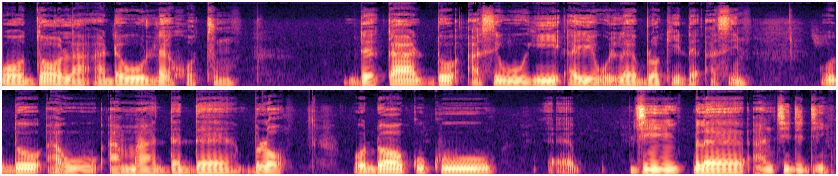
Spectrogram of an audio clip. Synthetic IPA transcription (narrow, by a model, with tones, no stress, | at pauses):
wɔ˨d̪ɔ˦˨la˦ʔa˨ɖə˦wo˦lə˨xɔ̰˨t̪ʰṵ̃˦m | ɖə˨ka˦d̪o˦a̰˨si˦wu˨ɣi˦ʔə˦jɛ˦wo̰˨lə˦blɔ˦kḭ˨ɖə̰˨ʔa˨sḭ˦ | wo˦d̪o˦ʔa̰˨wu˨a̰˨mã˨d̪ə˦d̪ə˦blɔ˦˨ | wo˦ɖɔ˦ku˦ku˦ | d͡ʒĩ˨k͡plə˦a̰˨ŋ̩˨t͡ʃi˦ɖi˨ɖi˦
